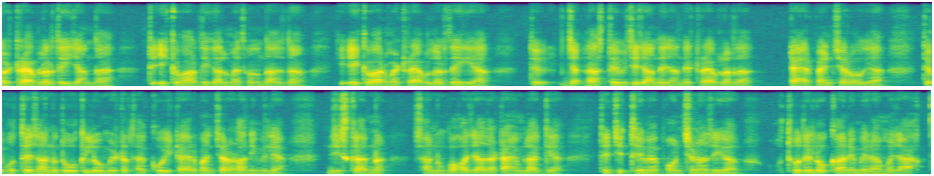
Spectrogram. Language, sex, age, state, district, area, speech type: Punjabi, male, 18-30, Punjab, Rupnagar, rural, spontaneous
